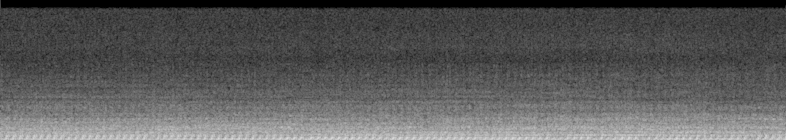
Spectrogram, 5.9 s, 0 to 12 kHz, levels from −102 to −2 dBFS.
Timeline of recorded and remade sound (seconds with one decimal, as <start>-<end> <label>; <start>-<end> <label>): 0.0-5.9 remade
